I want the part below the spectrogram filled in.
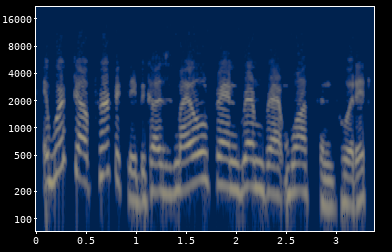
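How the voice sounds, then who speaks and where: A woman's voice: mid-range voice, very animated, a little fast, dry recording, natural voice. An actress as a breezy, wry young woman detective in a 1940s radio mystery. Her talk is slangy and knowing, caught close and dry on a slightly dull vintage recording. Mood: wry, confiding. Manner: slangy, wry first-person storytelling.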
